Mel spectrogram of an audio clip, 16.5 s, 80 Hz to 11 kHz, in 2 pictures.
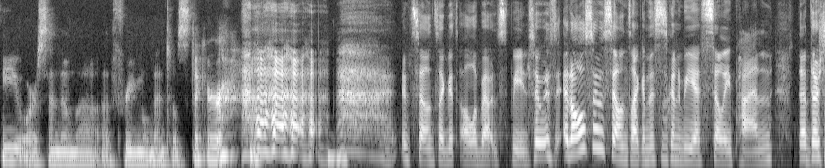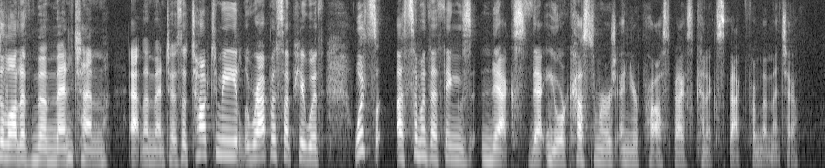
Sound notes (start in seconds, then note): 2.4 both laugh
